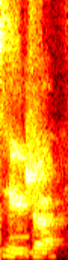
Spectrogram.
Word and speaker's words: Regia: So typically people, that's where I start is I'm like, hey, it looks like Regina without the end, but it's Regia.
